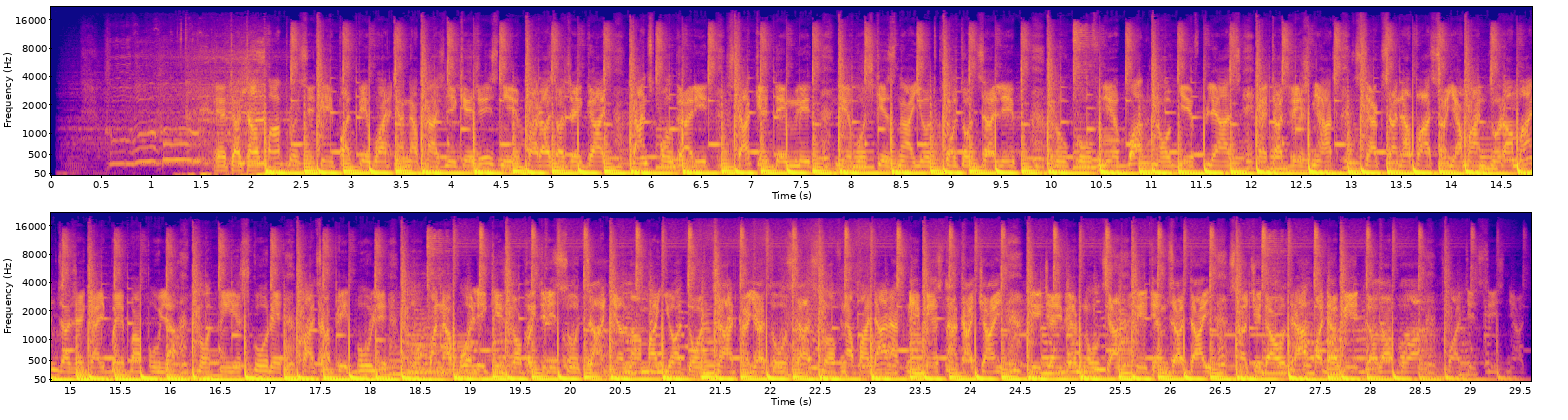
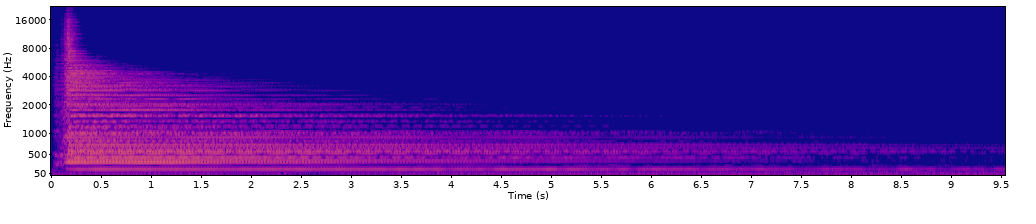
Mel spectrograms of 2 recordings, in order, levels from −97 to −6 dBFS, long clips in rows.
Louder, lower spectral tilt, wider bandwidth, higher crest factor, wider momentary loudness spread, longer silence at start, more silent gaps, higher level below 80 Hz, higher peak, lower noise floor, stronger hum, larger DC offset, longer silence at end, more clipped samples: first, -13 LUFS vs -48 LUFS; first, -5 dB/octave vs -2.5 dB/octave; first, 17 kHz vs 7.2 kHz; second, 10 dB vs 24 dB; second, 3 LU vs 25 LU; first, 0.6 s vs 0 s; neither; first, -12 dBFS vs -74 dBFS; first, 0 dBFS vs -28 dBFS; second, -44 dBFS vs -71 dBFS; neither; neither; first, 0.15 s vs 0 s; neither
